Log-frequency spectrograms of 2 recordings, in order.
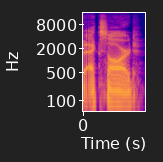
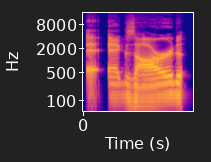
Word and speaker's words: Xrd: the the thing is it's X3 but they didn't want to say XXX so it's third but with an X instead of the three it's exard or exer but you're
